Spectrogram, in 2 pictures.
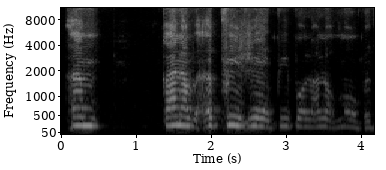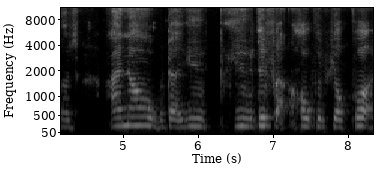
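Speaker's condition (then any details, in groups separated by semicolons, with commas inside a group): Cerebral palsy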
